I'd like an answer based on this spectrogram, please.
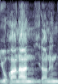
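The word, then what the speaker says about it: יוחנן: 여러분들이 잘 아시다시피 마가복음의 저자인 마가 요한은 그의 유대식 이름이 요한, 히브리어 발음으로는 요하난이라는 요한 이름이고 마가는 로마식 이름, 로마의 아주 흔한 이름인 마르코를 뜻하는 이름으로 마가라고 불렸습니다.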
